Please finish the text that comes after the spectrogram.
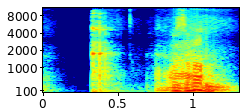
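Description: Beer glasses clink together in a toast, with a short bright knock followed by a louder jumble of glassy contact and low voices.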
